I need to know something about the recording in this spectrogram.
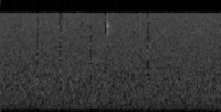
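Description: A finger clicks a button on a handheld game console.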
